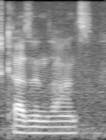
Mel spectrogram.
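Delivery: ordinary delivery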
